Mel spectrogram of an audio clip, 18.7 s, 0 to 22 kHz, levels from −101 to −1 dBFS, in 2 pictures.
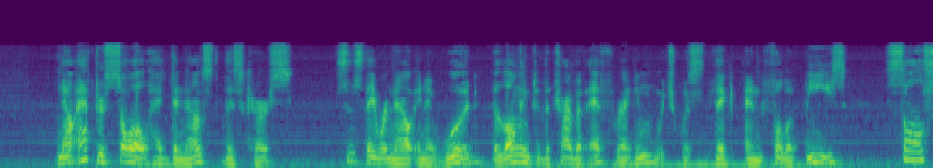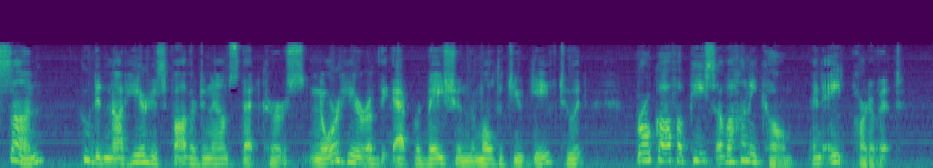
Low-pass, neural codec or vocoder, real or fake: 7.2 kHz; none; real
